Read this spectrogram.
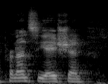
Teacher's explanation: that ti gets blended together and you get the sh sound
